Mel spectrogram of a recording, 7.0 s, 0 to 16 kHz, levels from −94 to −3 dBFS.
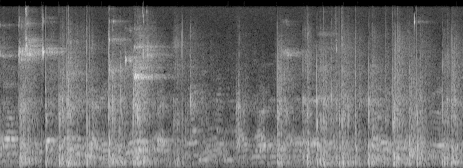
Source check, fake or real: real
